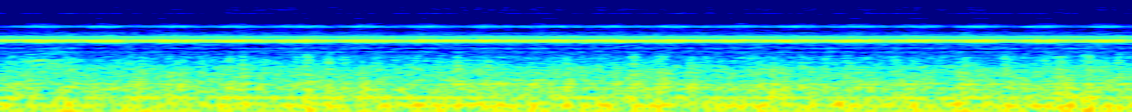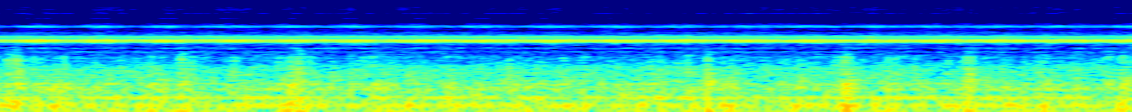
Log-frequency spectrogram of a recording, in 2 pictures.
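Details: Crickets chirping at Lake Arrowhead, California, forming a steady, unbroken high-pitched trill that holds one shrill tone throughout, over a soft low rumble.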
